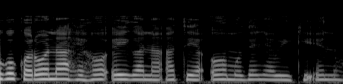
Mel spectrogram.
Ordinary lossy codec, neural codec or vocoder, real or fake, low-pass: none; none; real; 9.9 kHz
